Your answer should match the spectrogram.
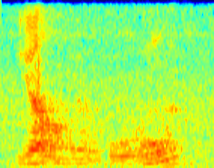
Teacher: The noon, when it's followed by the wa, then the noon hides in the wa. Right? That's called ikhfa.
